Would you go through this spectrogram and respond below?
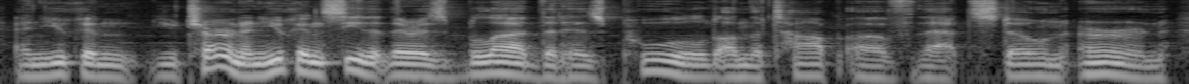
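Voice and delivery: ordinary talk, nothing marked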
